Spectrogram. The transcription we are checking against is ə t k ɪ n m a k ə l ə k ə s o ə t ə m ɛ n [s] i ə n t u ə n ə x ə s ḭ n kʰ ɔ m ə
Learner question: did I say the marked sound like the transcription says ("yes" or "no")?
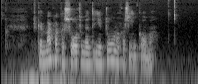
no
